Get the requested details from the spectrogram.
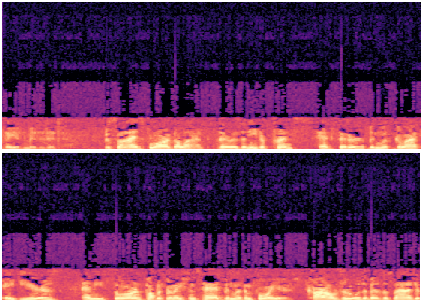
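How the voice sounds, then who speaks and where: Gruff no-nonsense police inspector grilling people, lively delivery, crackly narrow old radio audio. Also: male voice, medium pitch. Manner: blunt, insistent, interrogating. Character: gruff, skeptical, hard-nosed male police inspector. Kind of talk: radio detective drama acting. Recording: lo-fi, noisy old radio recording.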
